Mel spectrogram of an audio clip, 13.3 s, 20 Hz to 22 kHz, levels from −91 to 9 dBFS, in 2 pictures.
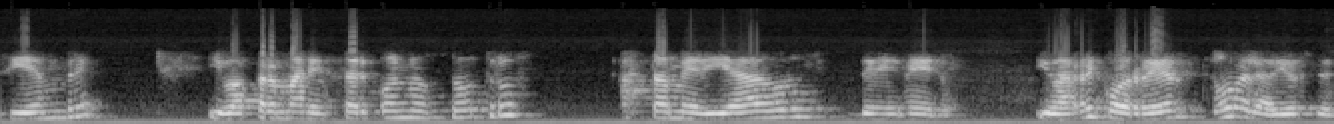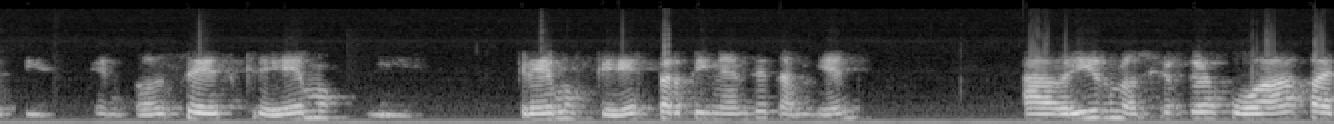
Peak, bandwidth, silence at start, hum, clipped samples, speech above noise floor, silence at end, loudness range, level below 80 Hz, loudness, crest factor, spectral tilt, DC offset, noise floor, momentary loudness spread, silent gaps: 0 dBFS; 11 kHz; 0 s; 50 Hz at -35 dBFS; under 0.1%; 22 dB; 0 s; 4 LU; -52 dBFS; -13 LUFS; 14 dB; -5.5 dB/octave; under 0.1%; -35 dBFS; 15 LU; none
